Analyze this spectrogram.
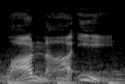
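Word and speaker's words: Lānaʻi: 98% of Lai, pronounced La Na, and his weekends there reportedly involve everything from sailing to overseeing his private hydroponic farms.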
